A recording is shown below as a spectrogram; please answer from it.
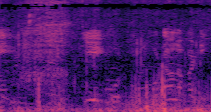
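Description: Indistinct chatter of a crowd of young men talking at once, with no single clear voice.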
